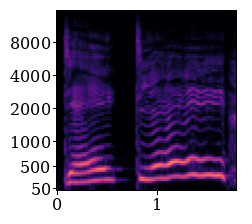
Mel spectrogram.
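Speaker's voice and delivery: eager high call of longing; yearning call. Acted. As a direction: reach up high on the last day. Little E wants to lug.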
